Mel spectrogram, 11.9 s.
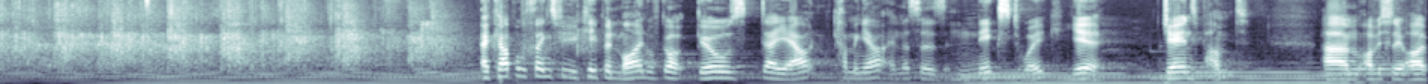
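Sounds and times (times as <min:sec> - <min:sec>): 
audience applause: 0:00.0 - 0:05.1
speech: 0:04.0 - 0:11.9.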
